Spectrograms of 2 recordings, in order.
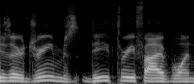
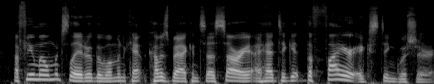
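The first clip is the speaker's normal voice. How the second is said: plain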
